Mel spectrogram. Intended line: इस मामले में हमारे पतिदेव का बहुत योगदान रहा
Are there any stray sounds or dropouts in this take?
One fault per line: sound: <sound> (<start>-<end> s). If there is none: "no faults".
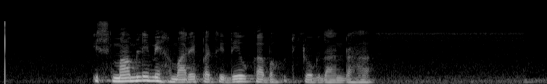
no faults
